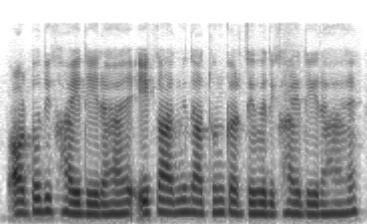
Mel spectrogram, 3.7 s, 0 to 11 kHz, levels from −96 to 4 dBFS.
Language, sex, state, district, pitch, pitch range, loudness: Hindi, female, Uttar Pradesh, Lalitpur, 170 Hz, 160-175 Hz, -17 LUFS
